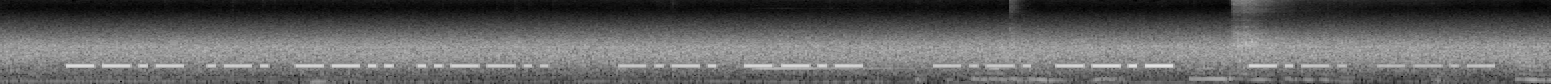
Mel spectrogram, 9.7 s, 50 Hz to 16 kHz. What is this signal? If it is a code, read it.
Morse code, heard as a keyed tone, hand-sent with a paddle, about 23 wpm, 790 Hz, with radio static, fading and the noise inside a bus. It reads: QRZ? CQ CQ CQ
